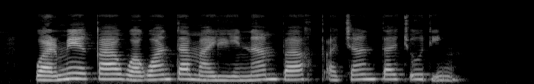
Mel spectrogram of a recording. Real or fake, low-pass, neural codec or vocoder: real; 10.8 kHz; none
